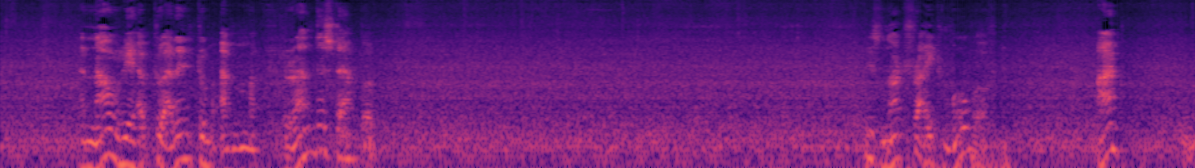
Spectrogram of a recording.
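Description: An elderly man speaks calmly and slowly, with long pauses.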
